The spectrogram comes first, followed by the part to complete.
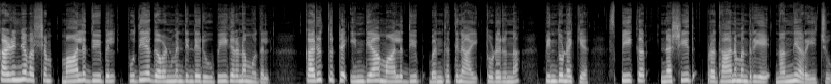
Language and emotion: Malayalam, neutral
